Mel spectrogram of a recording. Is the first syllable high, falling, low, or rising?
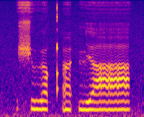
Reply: low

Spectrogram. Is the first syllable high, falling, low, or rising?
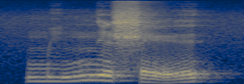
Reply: rising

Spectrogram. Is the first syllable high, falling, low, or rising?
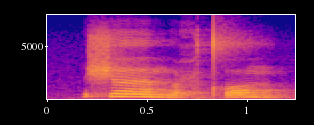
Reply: falling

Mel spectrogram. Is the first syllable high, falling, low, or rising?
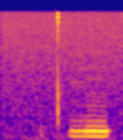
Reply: high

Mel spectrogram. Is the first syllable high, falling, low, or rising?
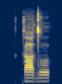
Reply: high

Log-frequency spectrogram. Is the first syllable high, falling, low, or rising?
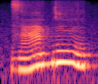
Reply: rising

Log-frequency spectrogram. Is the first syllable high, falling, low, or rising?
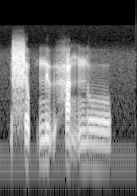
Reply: low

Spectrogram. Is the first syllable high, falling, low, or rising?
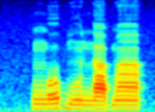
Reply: rising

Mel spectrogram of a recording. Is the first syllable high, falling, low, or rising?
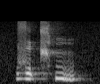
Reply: high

